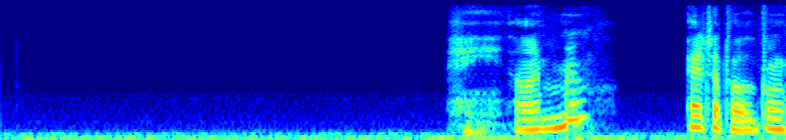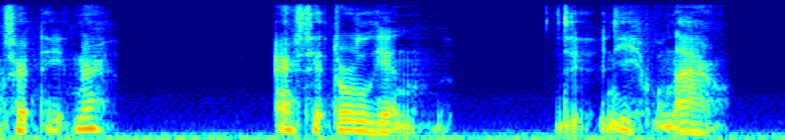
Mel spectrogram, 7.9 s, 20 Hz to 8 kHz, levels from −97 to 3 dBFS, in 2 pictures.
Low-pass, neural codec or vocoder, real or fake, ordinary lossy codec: 7.2 kHz; autoencoder, 22.05 kHz, a latent of 192 numbers a frame, VITS, trained on many speakers; fake; none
